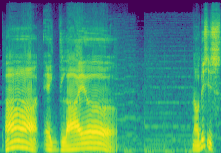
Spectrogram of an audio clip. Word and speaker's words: Aglaia: I chose to pick Aglair. Am I pronouncing it right? O noble guest from afar, the wind brought me news of you along the golden threads. My name is Aglaia. Ah, Aglaia.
